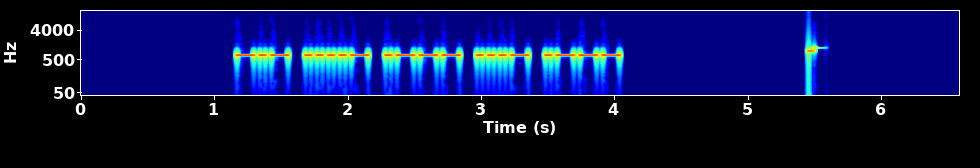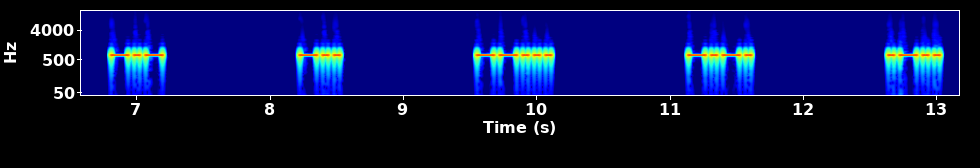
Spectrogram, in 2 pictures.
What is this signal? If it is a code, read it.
Morse code, heard as a keyed tone, about 27 wpm, spaced as for 12 wpm, 700 Hz. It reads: K4JVJ KD7CL
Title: USA Call Signs - 5 Characters - 8x Character Spacing - 28wpm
